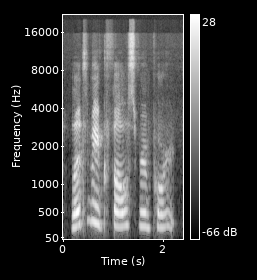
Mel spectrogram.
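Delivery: dry, sarcastic, mocking echo. Mocking something someone just said, mockingly repeating someone. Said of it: "I'm being sarcastic. I'm mocking something someone just said".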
